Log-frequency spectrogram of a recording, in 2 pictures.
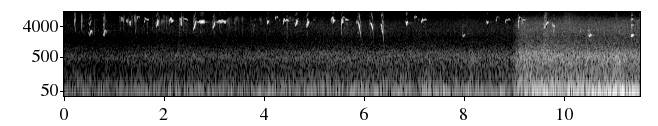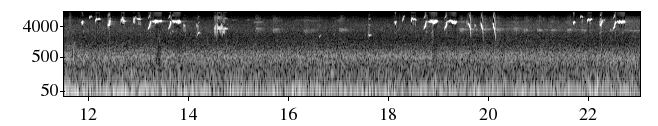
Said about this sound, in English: Recording to 10:06, and this is the song of bird 305.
